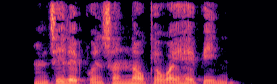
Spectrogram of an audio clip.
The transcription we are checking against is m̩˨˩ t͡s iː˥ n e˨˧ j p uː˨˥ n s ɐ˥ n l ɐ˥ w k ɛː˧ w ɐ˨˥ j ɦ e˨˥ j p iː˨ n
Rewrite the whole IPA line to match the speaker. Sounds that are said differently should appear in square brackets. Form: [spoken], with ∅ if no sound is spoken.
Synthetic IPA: m̩˨˩ t͡s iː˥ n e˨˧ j p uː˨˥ n s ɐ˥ n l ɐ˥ w k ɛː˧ w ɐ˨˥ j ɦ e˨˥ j p [iː˥] n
